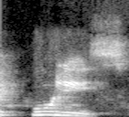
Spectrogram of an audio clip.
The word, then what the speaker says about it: police: इसको हम बोलेंगे इसको हम प्रोनाउंस करेंगे पुलिस. पुलिस. Police. police, police, पुलिस मतलब थोड़ा सा, हाँ, डबल ई पे स्पेस हुआ प्रोनाउंसिएशन.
